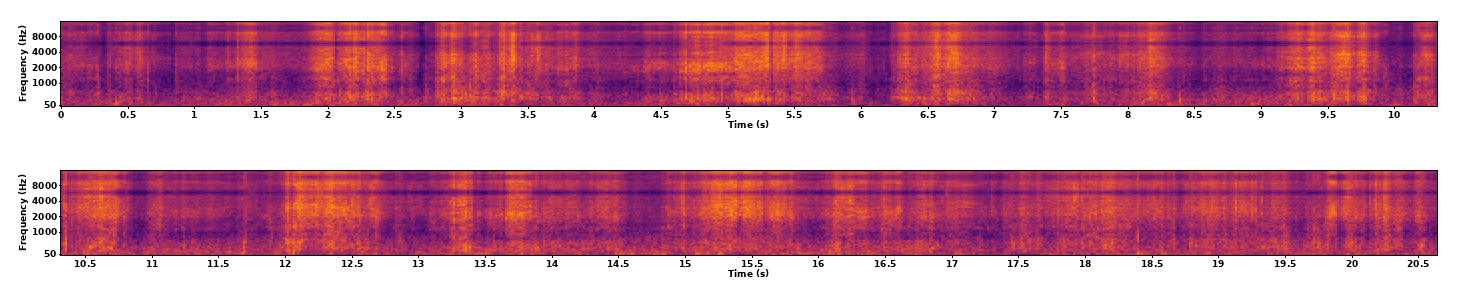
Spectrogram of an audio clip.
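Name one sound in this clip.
Snowboards scrape and hiss over packed snow in swelling bursts.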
